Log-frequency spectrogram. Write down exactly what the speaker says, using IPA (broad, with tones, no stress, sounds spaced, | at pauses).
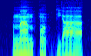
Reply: m ã˧ m p ɔ̃˨ k̚ p j a˨˩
